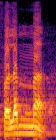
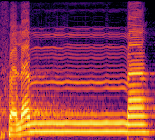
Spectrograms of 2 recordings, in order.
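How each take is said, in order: First: The m is cut short without a nasal hum. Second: The m is held long with a nasal hum. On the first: The speaker calls it wrong. "jangan langsung dibaca falamma" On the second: The speaker calls it right. "tapi ditahan sebentar"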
